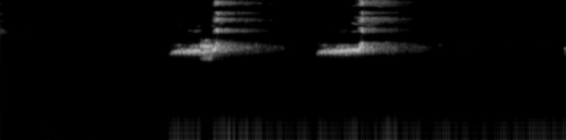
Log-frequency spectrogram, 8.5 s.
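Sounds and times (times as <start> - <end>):
northern hawk owl Surnia ulula calling: 2.6 - 3.8, 4.8 - 6.1.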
